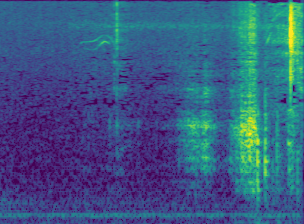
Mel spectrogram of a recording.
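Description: Near silence with a faint steady hum, then soft rubbing and scraping in the last half second or so as a hand turns a plastic model on its display base.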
